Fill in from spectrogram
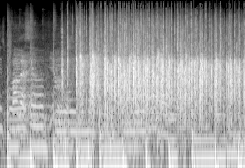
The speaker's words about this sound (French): Bah, c'est la fin, et on leur propose de venir. Euh, tous ceux qui ont participé, hop, ils viennent avec nous, euh, et puis on s'applaudit, et puis, et puis on est content, et, c'est la fin.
